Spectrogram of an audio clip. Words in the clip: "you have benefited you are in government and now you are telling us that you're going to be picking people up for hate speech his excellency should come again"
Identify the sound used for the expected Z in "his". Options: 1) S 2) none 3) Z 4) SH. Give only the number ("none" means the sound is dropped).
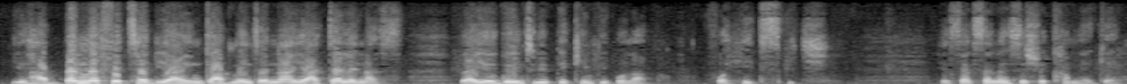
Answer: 1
